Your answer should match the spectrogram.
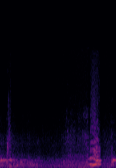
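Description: Bowling pins clattering as a ball strikes them right at the start, the noise falling away into the steady background rumble of the lanes; a short voiced exclamation near the end.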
